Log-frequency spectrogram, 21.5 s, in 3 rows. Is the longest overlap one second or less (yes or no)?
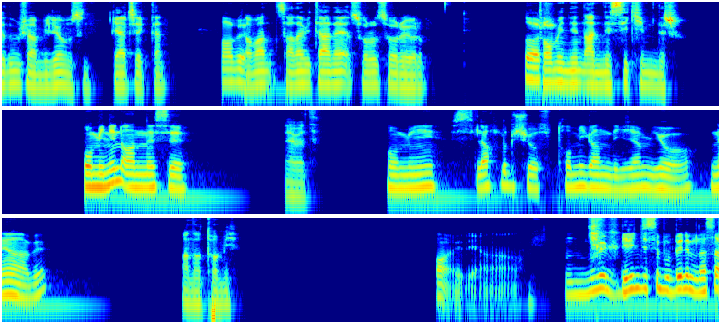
yes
